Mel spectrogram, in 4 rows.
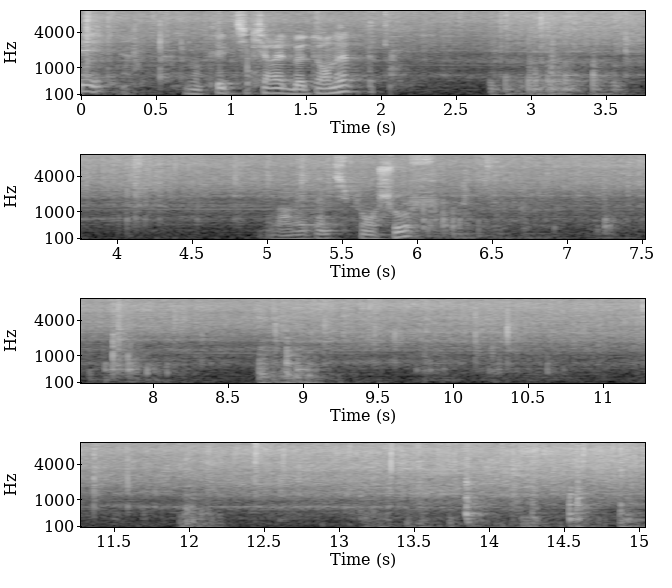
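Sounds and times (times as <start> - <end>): vegetables sizzling in oil: 0.0 - 15.0
pan knocking: 2.7 - 3.7, 6.0 - 9.2
wooden spatula stirring: 5.9 - 10.8.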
